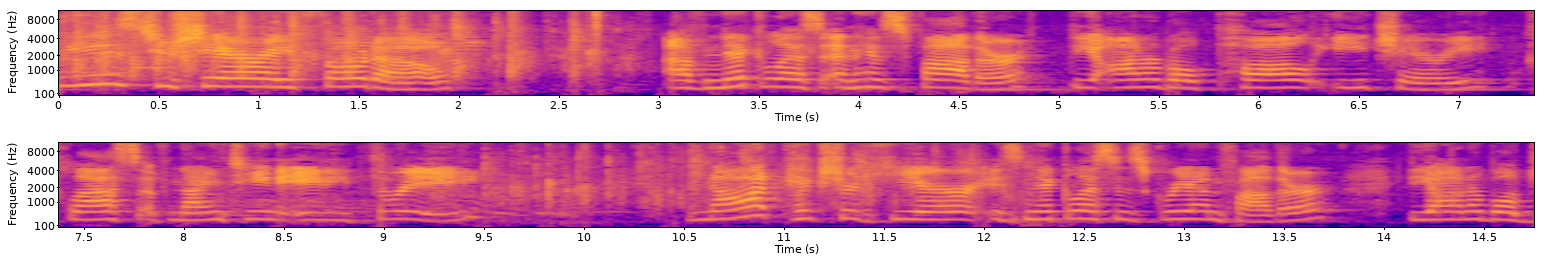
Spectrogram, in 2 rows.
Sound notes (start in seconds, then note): 9.4 audience applauds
